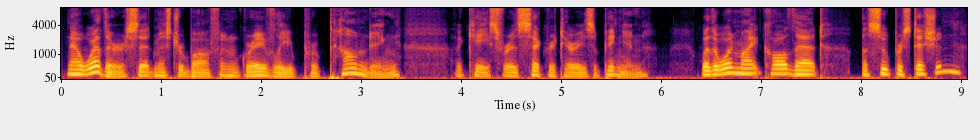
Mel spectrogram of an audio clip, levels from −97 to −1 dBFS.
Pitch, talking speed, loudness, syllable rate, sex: 120 Hz, 130 wpm, -18 LUFS, 4.8 syllables/s, male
